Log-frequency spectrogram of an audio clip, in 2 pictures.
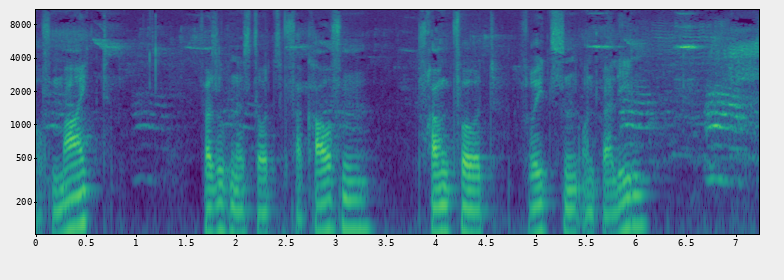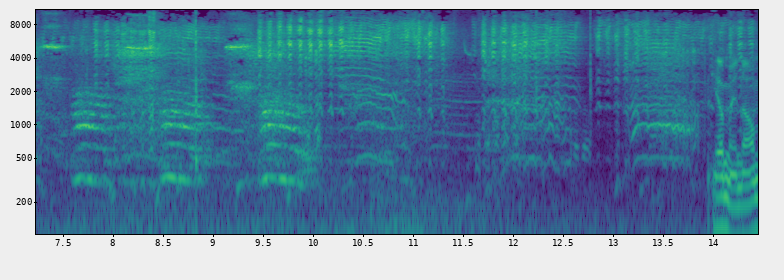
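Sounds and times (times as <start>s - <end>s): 
insects or birds chirping: 0.0s - 14.4s
speech: 0.1s - 0.8s, 1.7s - 6.2s, 14.0s - 14.4s
White German goats bleating on a goat farm in Zollrücke Germany: 5.8s - 14.4s.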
